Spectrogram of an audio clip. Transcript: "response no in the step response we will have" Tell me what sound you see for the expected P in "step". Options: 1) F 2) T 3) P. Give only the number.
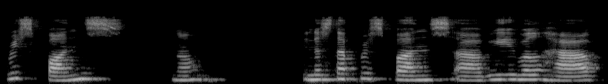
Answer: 3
